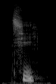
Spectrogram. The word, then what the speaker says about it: petit: toute petite différence mais si vous n'entendez pas le P de petit petit devient ti som petit frère alors ça peut rendre les choses encore un petit peu plus difficiles à comprendre ce dont il faut se rappeler ici c'est que petit ça peut se prononcer petit et parfois ça se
